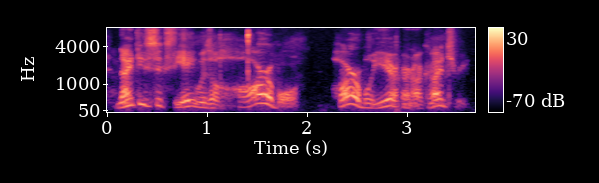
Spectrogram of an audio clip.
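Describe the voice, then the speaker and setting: Recorded dry and close with no echo, a man with an American accent talks at a fairly quick pace. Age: 60s. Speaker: podcast co-host. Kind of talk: casual chat. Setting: studio booth. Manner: halting, repetitive.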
